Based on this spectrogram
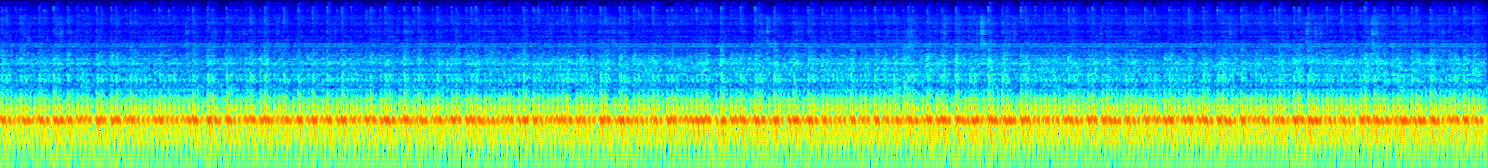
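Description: Small two-stroke holds a steady, even buzz without misses or rattles, running smoothly on its first run after the rebuild.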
